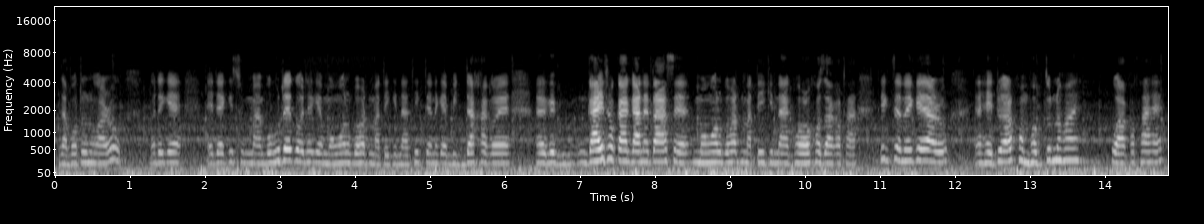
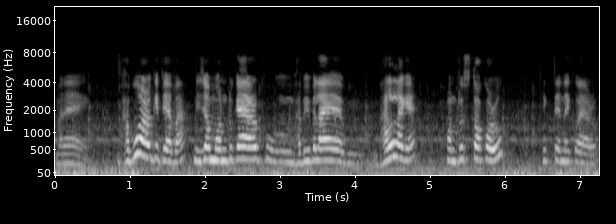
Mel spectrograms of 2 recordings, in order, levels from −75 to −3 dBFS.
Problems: background conversations at intervals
